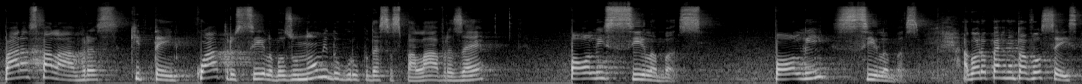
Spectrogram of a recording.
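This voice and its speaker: A Brazilian woman gives a televised lesson to small children, slowing down and repeating each key word so they can follow. Her voice sits a little high for a woman. A faint hiss runs under the recording. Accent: Brazilian Portuguese. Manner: slow, stretched-out syllables, repeating key words for young pupils. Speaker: primary school teacher.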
